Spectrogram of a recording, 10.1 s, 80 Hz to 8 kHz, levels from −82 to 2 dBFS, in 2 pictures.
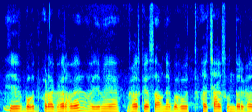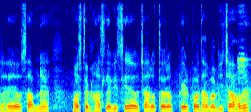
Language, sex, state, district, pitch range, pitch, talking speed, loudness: Chhattisgarhi, male, Chhattisgarh, Balrampur, 160-170 Hz, 165 Hz, 165 wpm, -16 LUFS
